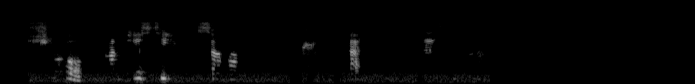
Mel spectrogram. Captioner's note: faintly speaking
